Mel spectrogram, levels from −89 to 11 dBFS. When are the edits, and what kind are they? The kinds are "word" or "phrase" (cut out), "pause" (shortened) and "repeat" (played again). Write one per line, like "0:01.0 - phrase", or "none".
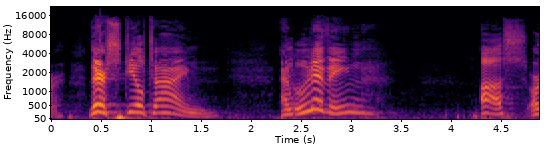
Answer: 0:02.4 - word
